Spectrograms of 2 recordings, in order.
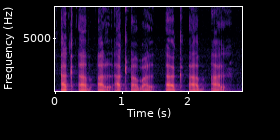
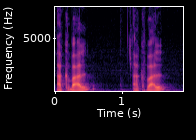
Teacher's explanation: You just like cut with your throat to make a space. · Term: glottal accents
